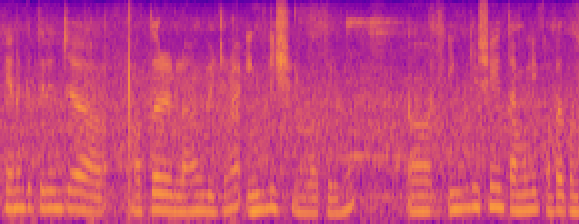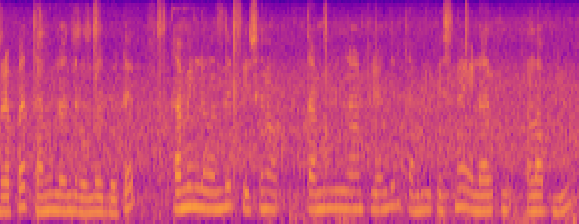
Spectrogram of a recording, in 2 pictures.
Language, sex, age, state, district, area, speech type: Tamil, female, 18-30, Tamil Nadu, Sivaganga, rural, spontaneous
